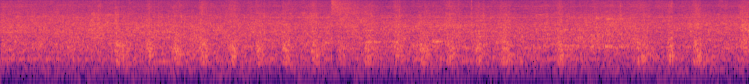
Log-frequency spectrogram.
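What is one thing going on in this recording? Plastic bottles rattle and clatter along a conveyor.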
